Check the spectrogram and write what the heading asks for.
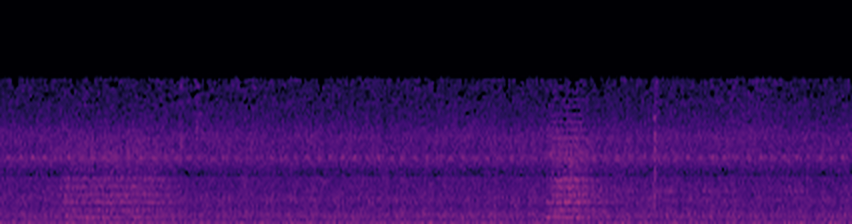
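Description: Steady background noise with a faint distant horn sounding twice, briefly, about a second in and again near six seconds.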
